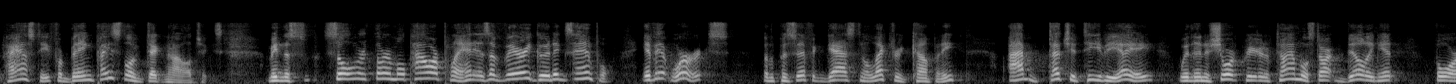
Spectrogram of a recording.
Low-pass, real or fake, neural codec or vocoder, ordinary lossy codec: 7.2 kHz; fake; codec, 16 kHz in and 24 kHz out, 0.6 kbps, FocalCodec, streaming, 2048 codes; Opus, 64 kbps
